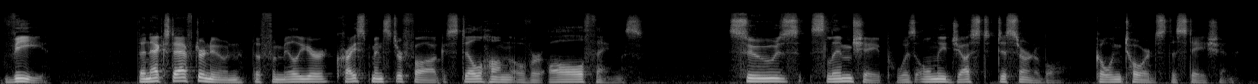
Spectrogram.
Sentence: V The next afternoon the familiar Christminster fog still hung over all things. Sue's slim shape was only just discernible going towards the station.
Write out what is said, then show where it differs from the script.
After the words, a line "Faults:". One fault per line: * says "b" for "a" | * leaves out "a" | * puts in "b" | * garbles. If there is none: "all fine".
V The next afternoon the familiar Christminster fog still hung over all things. Sue's slim shape was only just discernible going towards the station.
Faults:
all fine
